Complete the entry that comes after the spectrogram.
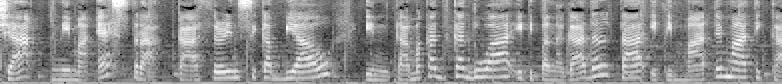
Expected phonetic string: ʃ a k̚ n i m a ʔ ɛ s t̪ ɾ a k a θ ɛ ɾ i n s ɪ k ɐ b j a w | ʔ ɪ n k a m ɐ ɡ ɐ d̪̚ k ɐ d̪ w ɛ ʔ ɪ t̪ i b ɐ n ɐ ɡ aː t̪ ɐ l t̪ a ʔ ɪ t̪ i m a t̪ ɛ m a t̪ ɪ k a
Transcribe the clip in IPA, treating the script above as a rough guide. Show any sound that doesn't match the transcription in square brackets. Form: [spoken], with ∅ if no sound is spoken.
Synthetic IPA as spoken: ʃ a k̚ n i m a ʔ ɛ s t̪ ɾ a k a θ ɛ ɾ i n s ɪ k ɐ b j a w | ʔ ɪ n k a m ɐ [k] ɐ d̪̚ k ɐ d̪ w [a] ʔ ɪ t̪ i [p] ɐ n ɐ ɡ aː [d̪] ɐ l t̪ a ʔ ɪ t̪ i m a t̪ ɛ m a t̪ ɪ k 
